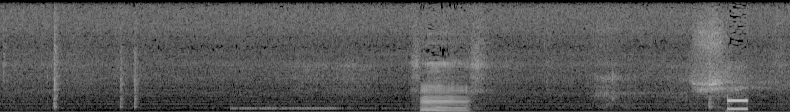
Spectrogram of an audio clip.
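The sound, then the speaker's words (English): Over a steady low hum come a few soft clicks and a faint held tone, then near the end a short, clear keypad dialing beep rings out as someone dials a call on a phone. “Maybe I'll just call on my phone.”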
